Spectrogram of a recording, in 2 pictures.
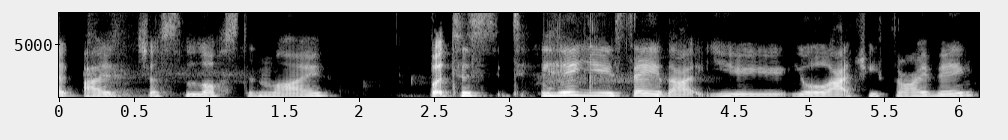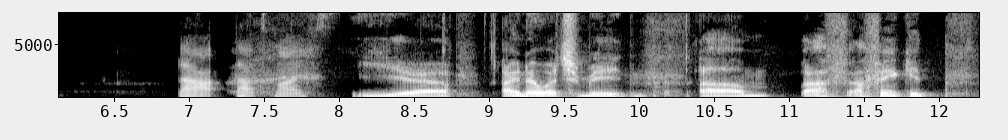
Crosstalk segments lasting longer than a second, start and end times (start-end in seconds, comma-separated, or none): none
